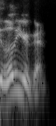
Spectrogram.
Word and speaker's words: Liljegren: Timothy Liljegren.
